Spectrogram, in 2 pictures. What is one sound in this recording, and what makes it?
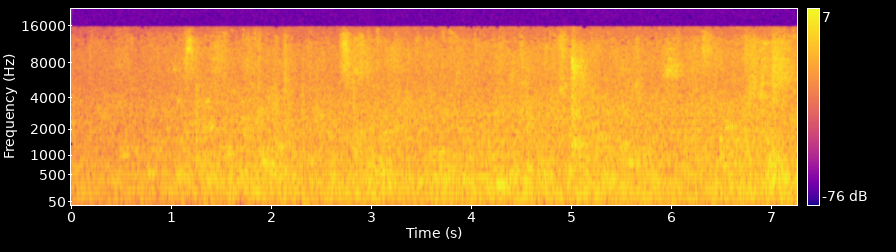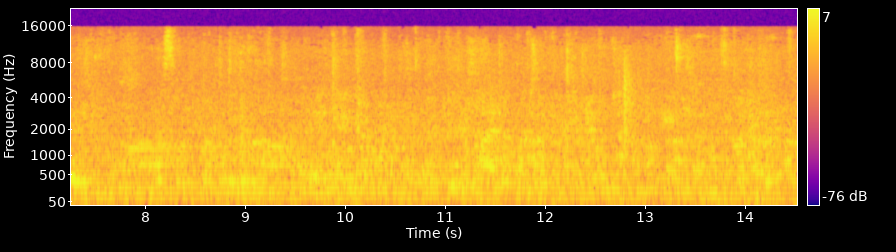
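A young man speaks calmly into a microphone in a room with a slight echo.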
